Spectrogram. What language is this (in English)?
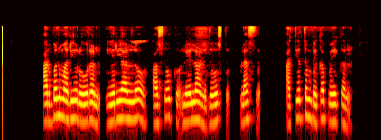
Telugu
